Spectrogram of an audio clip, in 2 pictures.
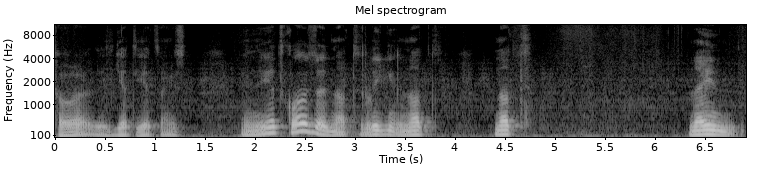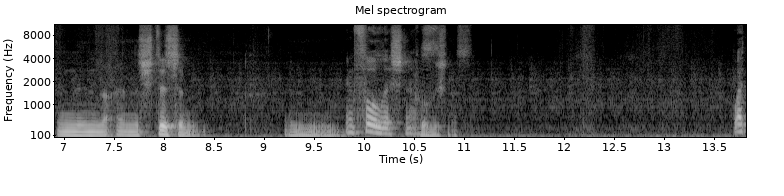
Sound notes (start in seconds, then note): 7.7 yiddish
